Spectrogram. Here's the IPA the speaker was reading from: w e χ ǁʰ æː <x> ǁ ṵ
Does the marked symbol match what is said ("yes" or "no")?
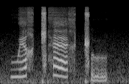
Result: yes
